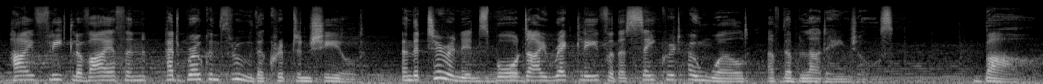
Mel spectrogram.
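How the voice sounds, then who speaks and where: An actress playing a solemn narrator of a grim space war in a video game cutscene, speaking gravely and with measured weight. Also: female voice, fairly low pitch, expressive. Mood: grave, portentous. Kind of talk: dramatic scripted cutscene narration. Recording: long cavernous reverb, music underneath. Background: dramatic music.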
